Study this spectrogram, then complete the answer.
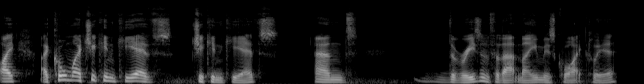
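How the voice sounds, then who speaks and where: A man speaks in a British accent, his pitch swinging very widely, with long, frequent pauses. The recording is very clean, with a silent background. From UK. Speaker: podcast co-host. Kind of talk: casual chat. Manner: hesitant, many fillers.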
